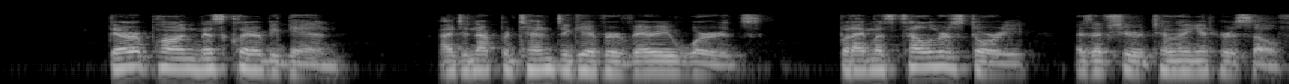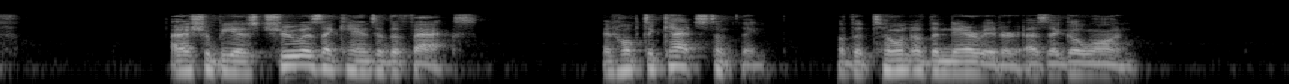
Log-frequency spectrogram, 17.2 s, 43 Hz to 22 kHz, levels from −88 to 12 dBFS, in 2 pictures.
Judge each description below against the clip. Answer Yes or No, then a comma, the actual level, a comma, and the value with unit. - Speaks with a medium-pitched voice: No, low, 125 Hz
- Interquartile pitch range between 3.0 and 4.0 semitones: Yes, average, 3.3 semitones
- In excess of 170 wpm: Yes, average, 180 wpm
